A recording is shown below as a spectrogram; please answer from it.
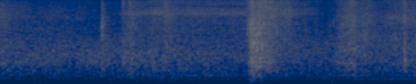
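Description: A single footstep crunching on dry cut vegetation about a second in, over a faint steady outdoor hiss.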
